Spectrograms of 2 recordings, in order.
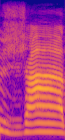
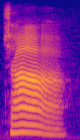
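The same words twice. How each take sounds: First: It begins with a soft 'zh' sound. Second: It begins with a 'dj' sound. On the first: The speaker calls it wrong. "também não é esse som do já, do jacaré" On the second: The speaker calls it right. "esse som do J que a gente colocou um D antes"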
